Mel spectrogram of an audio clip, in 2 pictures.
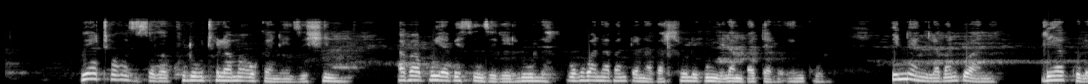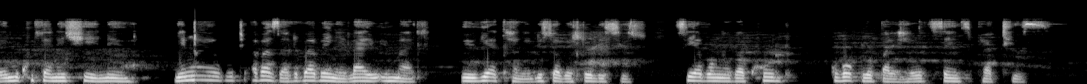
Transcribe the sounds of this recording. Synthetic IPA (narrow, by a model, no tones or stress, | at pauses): ɣujatʰɔɣozisaɣakʰuluɣutʰɔlaːmaɔɡ̥ʱanajzeʃini | aβaβujaβesind͡zʱɛlelulauɣuβanaβantʼwanaβaɬulɛɣuŋɛlambʱad̥ʱalɔeŋkʼuːlu | ineŋilaβantʼwana | lijaɡ̥ʱulaemikʰuɬanet͡ʃʼijɛnɛjɔ | ŋɛŋ͡ǁajoɣutʰiaβazaliβaβɛŋɛlajɔimali | joɣujakʰaŋeliswaβɛɬolisisɔ̥ | sijaβɔŋaɣakʰulu | ɣuβɔɡ̥lɔb̥ʱalhɛlt̪ʰsajɛnspʰrak̚tʰis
